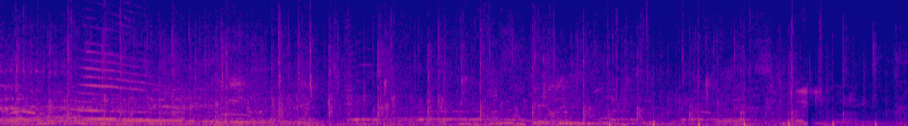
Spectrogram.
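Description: Distant voices of footballers on the pitch shouting and calling out as they celebrate a goal, with scattered light knocks; the sound fades toward the end.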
